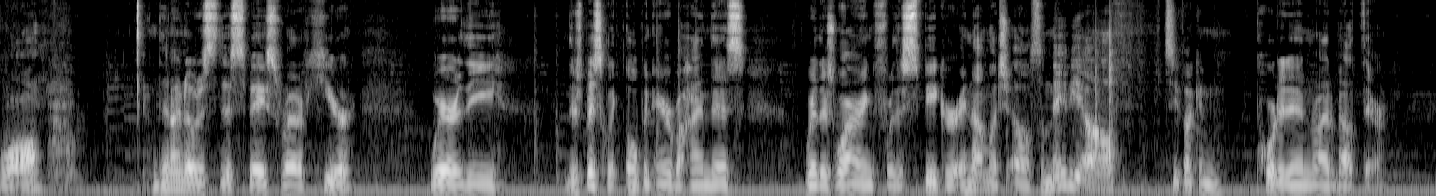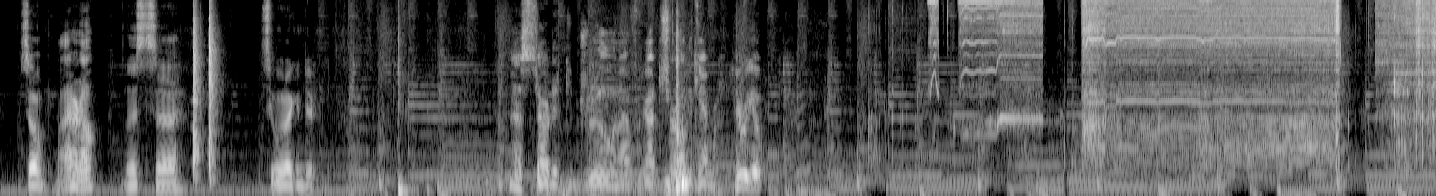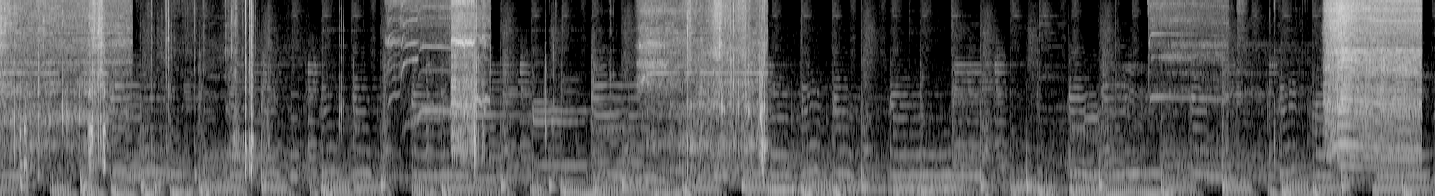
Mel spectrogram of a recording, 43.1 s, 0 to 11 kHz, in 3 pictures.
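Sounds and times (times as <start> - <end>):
background music: 0.0 - 43.0
power drill boring through panel: 23.6 - 30.0, 32.6 - 33.6, 35.1 - 36.4, 42.0 - 43.0.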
